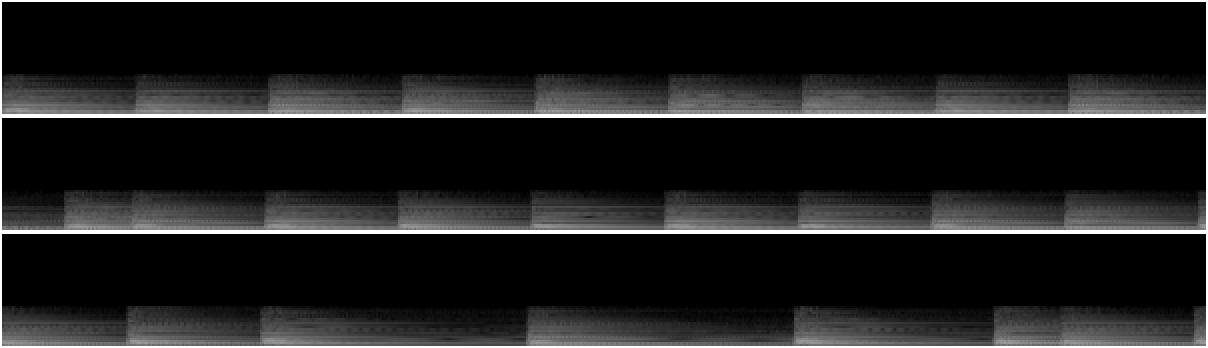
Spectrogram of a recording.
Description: christe Sanctorum advnce acc key e

